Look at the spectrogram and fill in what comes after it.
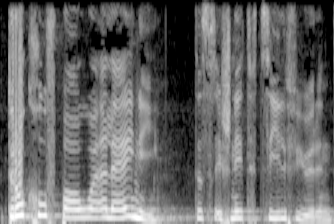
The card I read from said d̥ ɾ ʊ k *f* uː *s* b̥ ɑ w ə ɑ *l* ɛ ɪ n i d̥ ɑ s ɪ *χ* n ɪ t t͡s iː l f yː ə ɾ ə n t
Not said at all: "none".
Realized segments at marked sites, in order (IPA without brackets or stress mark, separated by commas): χ, f, l, ʃ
